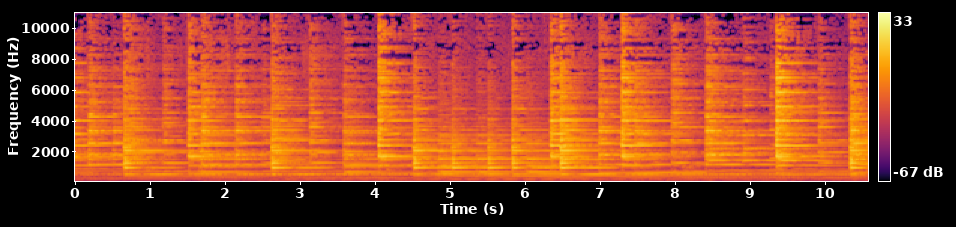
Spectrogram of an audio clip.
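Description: A peal of 17 centuries-old Russian bronze church bells rings continuously from the tower at Lowell House, a Harvard residence hall. The bells range from about football size to almost 9 feet wide and nearly 13 tons. Many overlapping strikes of different pitches sound in a lively, irregular rhythm, each leaving a long shimmering ring. No voices.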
